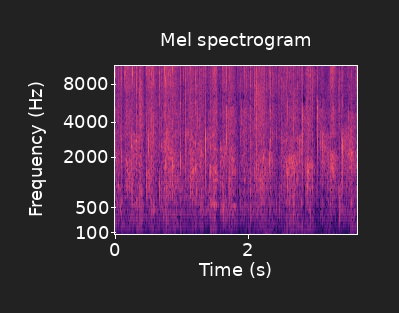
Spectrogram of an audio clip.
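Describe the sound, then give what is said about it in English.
Audience applause at a university debating event, with dense, steady clapping that keeps an even level throughout without a pause. “And also, another round of applause for Ben and everyone from Queen's.”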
